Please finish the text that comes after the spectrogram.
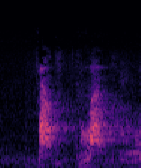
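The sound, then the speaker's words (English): A big dog's bark played by an Amazon Alexa smart speaker asked to bark like a dog: three sharp, separate loud bursts with a slight tonal whine, spaced about three-quarters of a second apart with quiet gaps between them. “Alexa, bark like a dog.”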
